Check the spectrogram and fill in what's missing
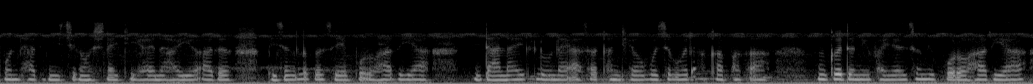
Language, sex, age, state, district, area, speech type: Bodo, female, 45-60, Assam, Chirang, urban, spontaneous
